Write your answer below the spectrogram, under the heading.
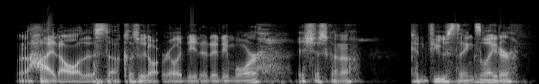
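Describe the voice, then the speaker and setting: Speaking very fast with vocal fry, a man with a very deep, low pitch makes very wide pitch swings. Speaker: RC aircraft hobbyist tutorial maker. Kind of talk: tutorial. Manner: casual, conversational.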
